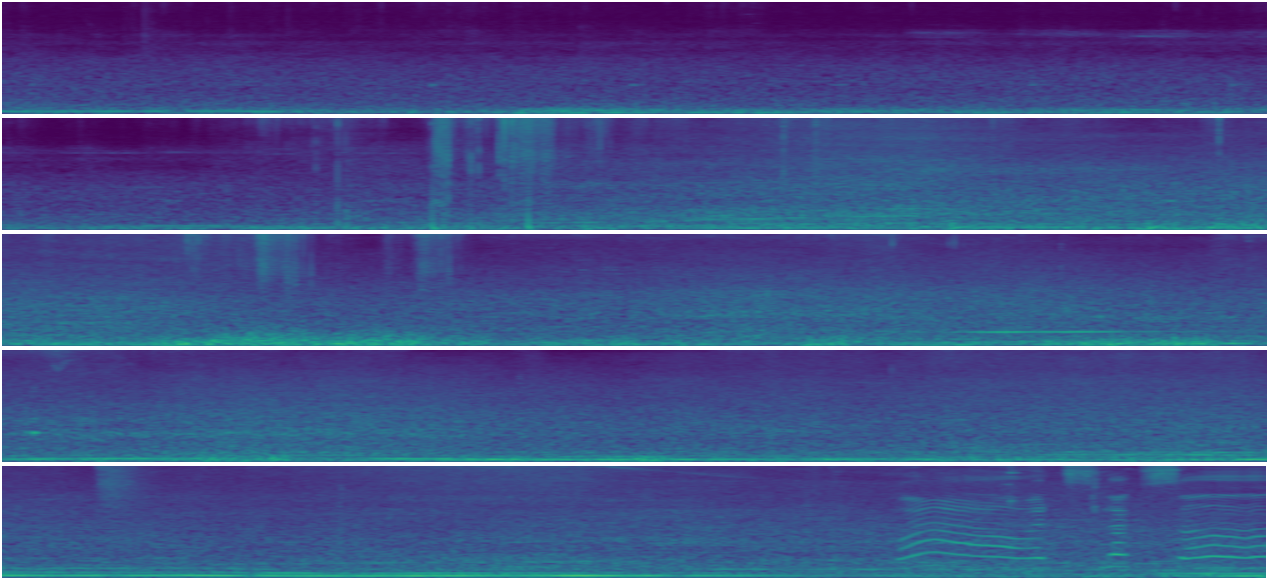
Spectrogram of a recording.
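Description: City street traffic: cars passing with a swell of tyre and engine noise midway, over a low engine rumble from a large vehicle that is strongest in the last few seconds.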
